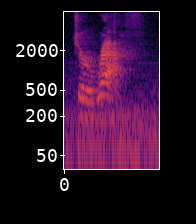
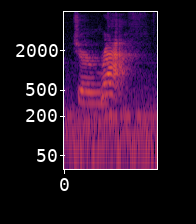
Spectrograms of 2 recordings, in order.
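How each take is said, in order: First: The stress is on the second syllable. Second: The stress is on the second syllable.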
